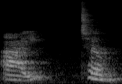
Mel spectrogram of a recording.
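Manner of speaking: "आई ठम" slowly split after आई; broken into syllables. Shown as a demonstration. Teacher showing where to break the spelling, syllable by syllable. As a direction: say "आई ठम" in two slow, separate syllables. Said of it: "आई पे रोक सकते हैं और ठम पे".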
